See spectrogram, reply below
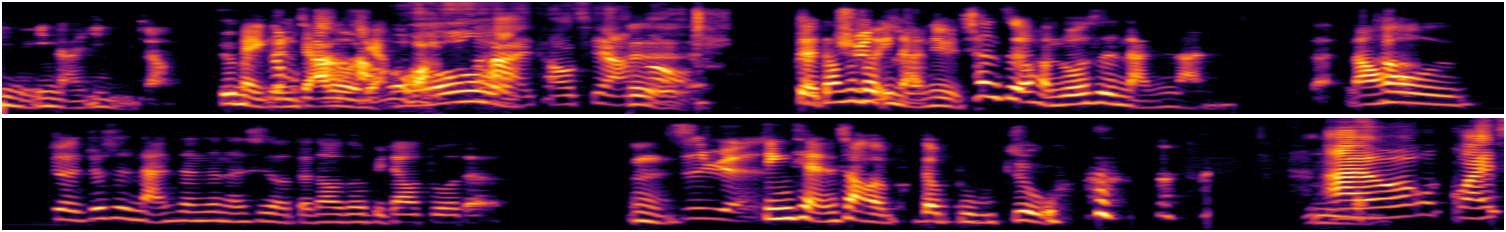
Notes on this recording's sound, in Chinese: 由於我們是遠端錄音，每個人的聲音有點不平衡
